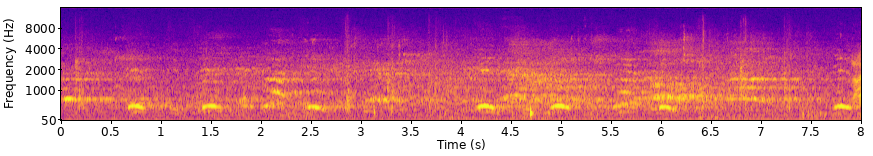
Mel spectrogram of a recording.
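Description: A basketball being dribbled on a hardwood gym floor, a bounce about every three quarters of a second, with a break about three seconds in. Short squeaks from sneakers on the floor come now and then.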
